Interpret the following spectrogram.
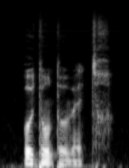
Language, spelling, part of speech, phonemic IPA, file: French, odontomètre, noun, /ɔ.dɔ̃.tɔ.mɛtʁ/, LL-Q150 (fra)-odontomètre.wav
- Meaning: perforation gauge (device for measuring perforation)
